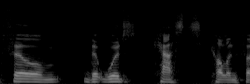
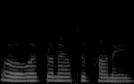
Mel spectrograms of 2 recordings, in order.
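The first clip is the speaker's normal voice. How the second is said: soft, a little higher-pitched bear voice; 8 semitones higher, 5 dB quieter than usual. Recalling a film, the speaker does a Winnie the Pooh voice. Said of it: "bears that sound a little".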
